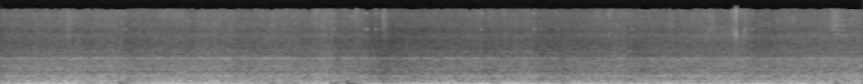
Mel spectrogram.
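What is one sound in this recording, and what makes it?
A heavy engine rumbles steadily inside a moving vehicle.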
